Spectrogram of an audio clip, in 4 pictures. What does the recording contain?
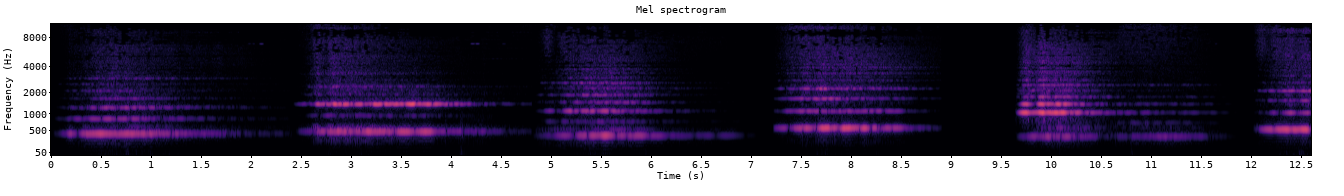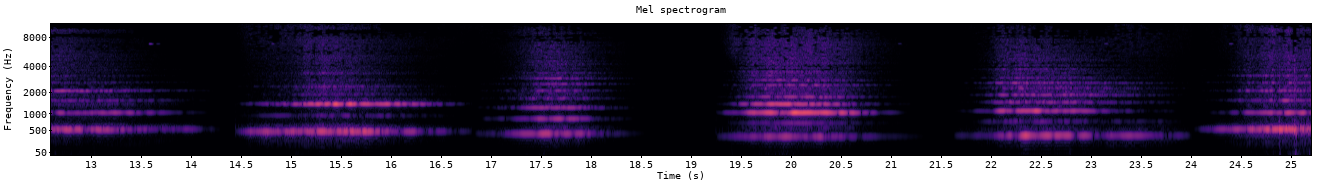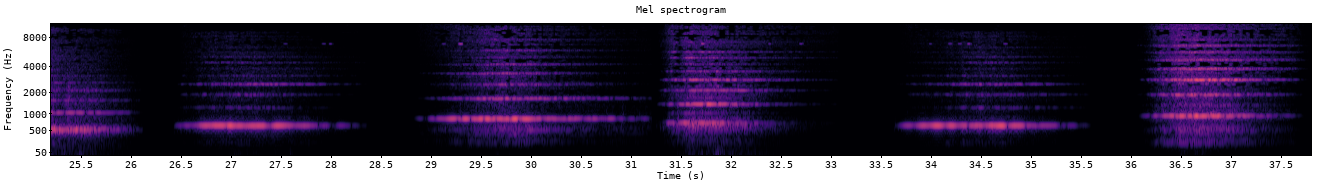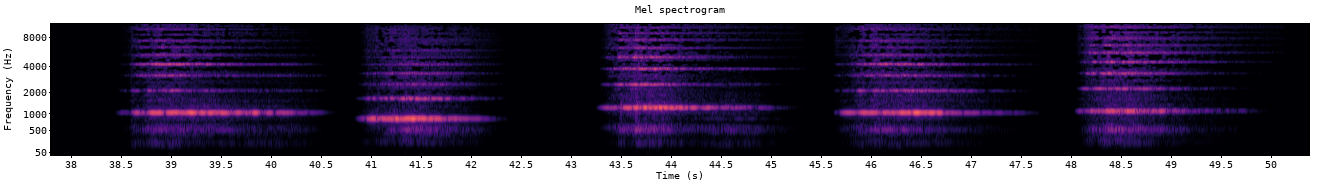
Sample Scale
A seven note scale (C C# D# F F# G# A#) over separate octaves. Some notes repeat in the same octave, but are slightly different samples. Each note starts on the grid of 100bpm.
Recorded the samples a few years ago. From memory the original sounds are sections of acoustic guitar notes, manipulated, pitched and fx added.
notes, 100, samples, 100bpm, unique, note, loop, pitch, range, bpm, sample, octave, experimental, scale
